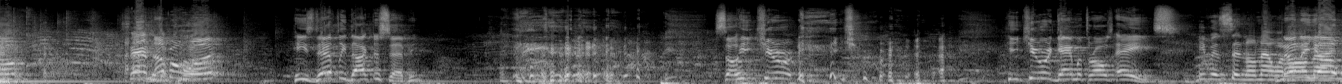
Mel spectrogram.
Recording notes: LIVE from the Meridian Park Event Center in Indianapolis, Indiana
